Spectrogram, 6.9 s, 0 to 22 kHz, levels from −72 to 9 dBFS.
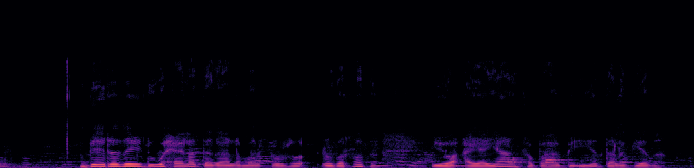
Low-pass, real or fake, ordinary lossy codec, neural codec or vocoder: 14.4 kHz; real; MP3, 96 kbps; none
